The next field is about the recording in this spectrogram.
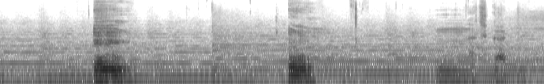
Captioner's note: coughs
